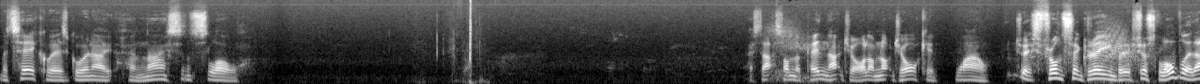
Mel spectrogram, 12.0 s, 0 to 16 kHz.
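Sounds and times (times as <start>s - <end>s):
golf club swish: 4.2s - 5.0s.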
